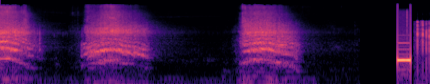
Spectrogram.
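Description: African elephant trumpeting three times, each call about a second long and arching in pitch. Shortly before the end comes a very short, loud beep-like tone.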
